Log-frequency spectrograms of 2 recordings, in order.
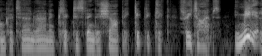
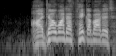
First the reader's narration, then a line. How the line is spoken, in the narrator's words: shrieked Mrs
